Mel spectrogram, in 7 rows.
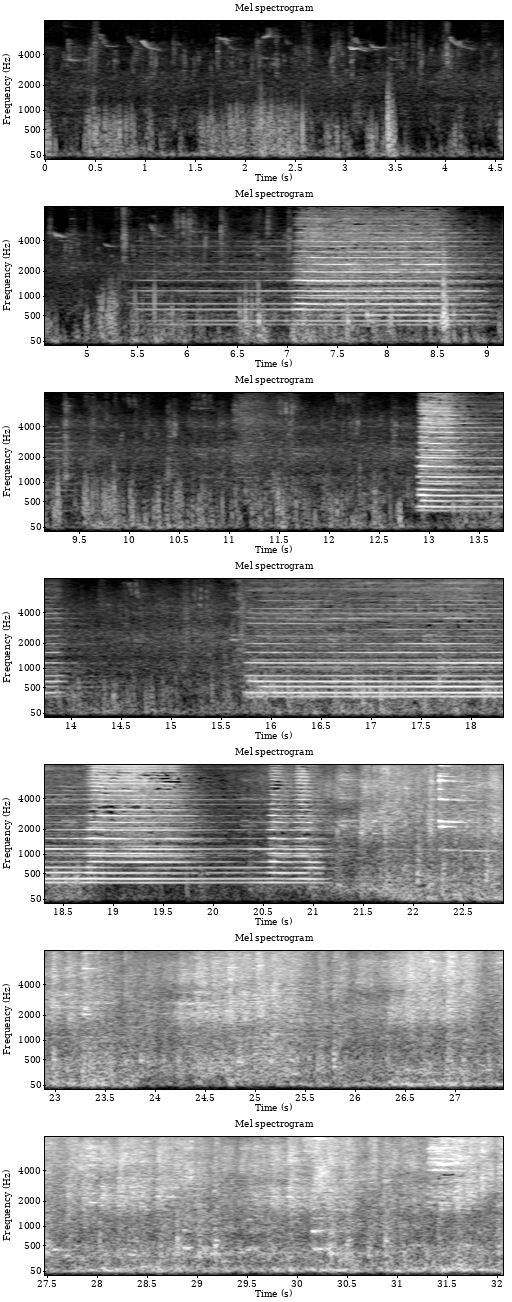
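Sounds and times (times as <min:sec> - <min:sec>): locomotive horn blasts: 0:05.4 - 0:09.3, 0:12.9 - 0:14.0, 0:15.7 - 0:21.2
train rumbling past: 0:05.4 - 0:32.0
wheels clacking over rail joints: 0:20.9 - 0:32.0.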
